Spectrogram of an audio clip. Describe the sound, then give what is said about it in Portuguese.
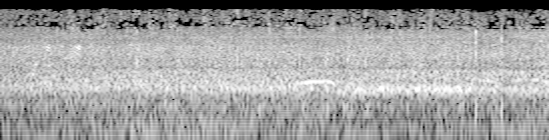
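A steady, dense roar of a large football crowd at the Milton Santos stadium during a São Paulo match, broad and continuous with a swell of cheering voices delighting in a player's play, blending into a constant wash of noise, no single voice standing out. “Joel Carli, para delírio da torcida.”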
